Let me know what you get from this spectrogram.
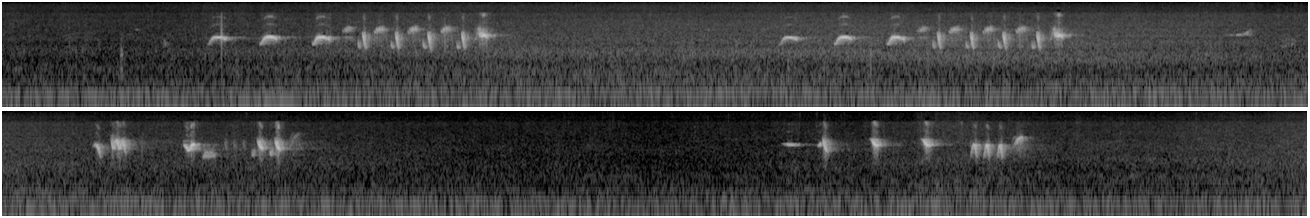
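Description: A bird chirping in four short phrases of quick high notes, a few seconds apart, each phrase a few separate chirps running into a rapid string of notes.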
